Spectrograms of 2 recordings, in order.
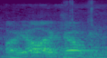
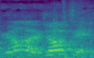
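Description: First: Said in the usual way. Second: Louder, higher outburst; exasperated disbelief. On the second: Real, not acted. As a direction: raise it in disbelief. Louder second take.

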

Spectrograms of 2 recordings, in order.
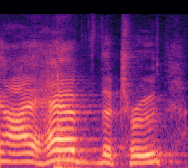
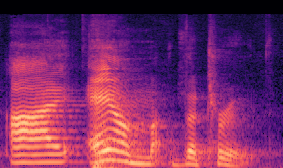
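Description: First: "have" stressed with a rising tune, slow. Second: "am" stressed and falling, very slow. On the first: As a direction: lift "have" as the wrong version. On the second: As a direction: land hard on "am". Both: Shown as a demonstration. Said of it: "Jesus did not say".

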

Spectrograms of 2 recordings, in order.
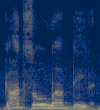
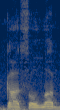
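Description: First: "God so loved David", slower, with weight on the name "David"; "God so loved David", drawn out, leaning hard on "David"; "David" set apart with slow, personal emphasis; stress on David. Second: Said in the usual way. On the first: Shown as a demonstration. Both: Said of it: "you put your name in there".

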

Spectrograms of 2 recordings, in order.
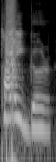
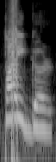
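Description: No difference in how they are said.

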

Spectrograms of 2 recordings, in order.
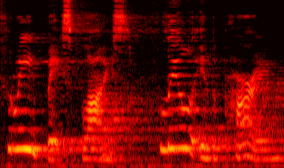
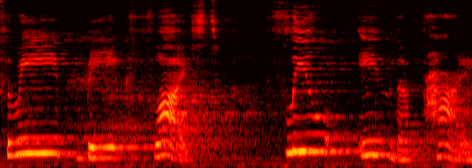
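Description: First: "Three big flies flew in the pie" read slowly, word by word; slow model reading. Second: "Three big flies flew in the pie" dragged out word by word, much slower; very slow repeat. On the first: Teacher modelling the sentence slowly for students. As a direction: read it slowly for learners to copy. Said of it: "Cô đọc lại ha". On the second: Teacher repeating very slowly so students can follow. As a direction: drag every word out. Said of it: "Lại lần nữa nha". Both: Shown as a demonstration.

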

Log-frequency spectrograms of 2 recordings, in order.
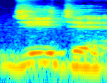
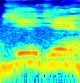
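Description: First: জি জে with a J sound, drawn out; correct soft G. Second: গি গে with a hard G as in "go"; wrong hard G. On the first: Teacher showing G with E, slow soft-G syllables. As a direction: sound out জি জে slowly, both starting like J. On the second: Teacher warning against a wrong reading, hard-G syllables. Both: Shown as a demonstration. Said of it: "এখানে গি গে হবে না".

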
